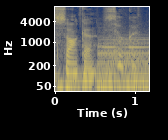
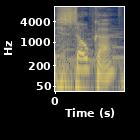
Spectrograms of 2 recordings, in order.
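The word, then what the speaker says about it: Sokka: sorry ong and katara or between ong and saka oh oh sorry oh sorry soka are completely lost you know when it's this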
